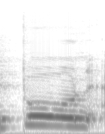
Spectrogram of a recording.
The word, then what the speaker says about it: Borne: So B-O-R-N-E is how it's spelled. So Bourne is this amazing charity, and they fund research into preventing premature birth.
